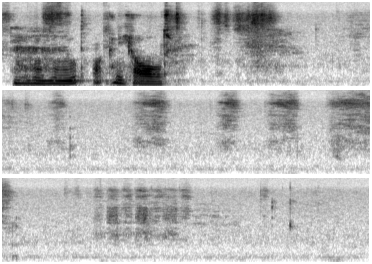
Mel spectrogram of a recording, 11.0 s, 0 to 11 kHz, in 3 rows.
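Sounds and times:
charcoal scratching on paper: 0:05.0 - 0:07.5, 0:08.3 - 0:09.3.

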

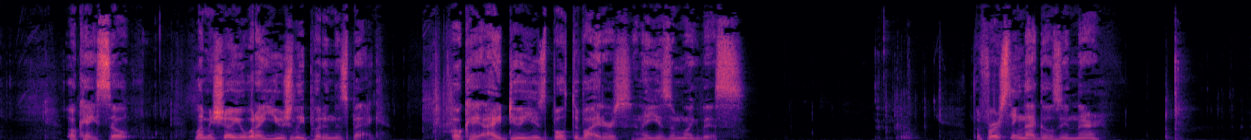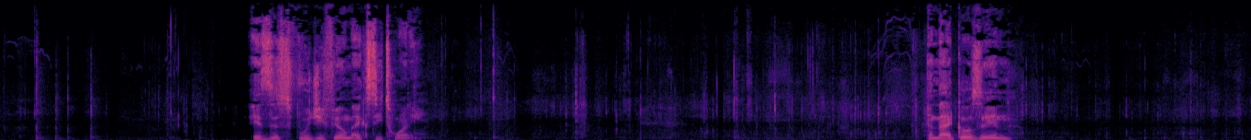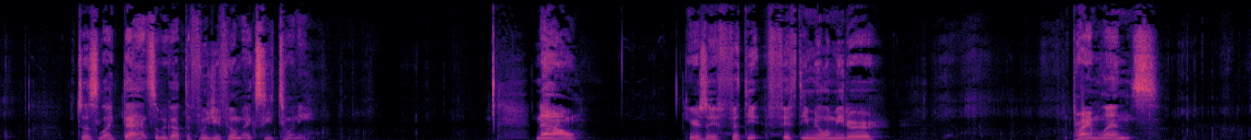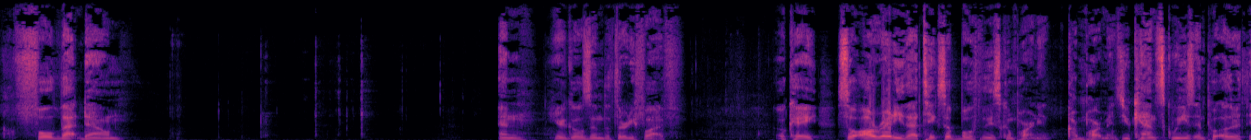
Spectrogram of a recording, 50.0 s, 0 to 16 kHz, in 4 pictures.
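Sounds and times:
bag fabric rustling: 0:11.9 - 0:29.9, 0:33.4 - 0:37.9.

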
